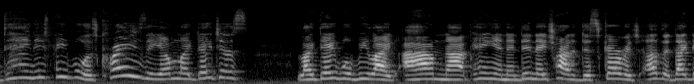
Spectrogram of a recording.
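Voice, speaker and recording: A woman's voice: fairly high pitch, bright, forceful tone. A woman hosting a casual livestream, chatting and venting, laughing often and quoting herself. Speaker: soap and candle maker hosting a livestream. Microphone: laptop microphone.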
